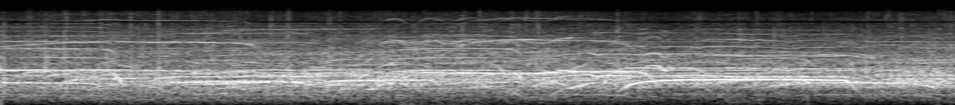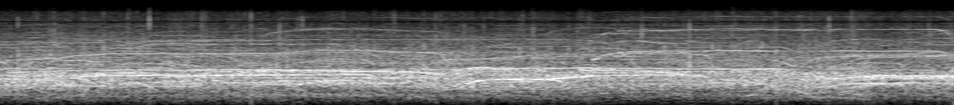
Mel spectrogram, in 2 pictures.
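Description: Concert crowd cheering and shouting for a band taking its bow at the end of a live show, many high voices overlapping at a steady, loud level.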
